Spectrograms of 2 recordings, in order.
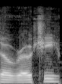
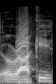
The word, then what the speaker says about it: Orochi: I believe the correct way to pronounce it is Orochi, but when I played this game, I pronounced it Oraki, so that's how I will be saying it.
